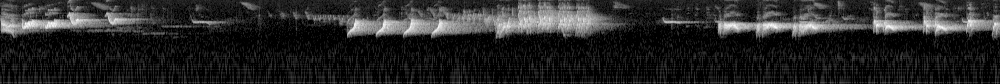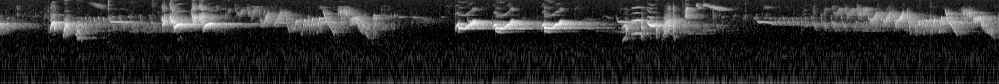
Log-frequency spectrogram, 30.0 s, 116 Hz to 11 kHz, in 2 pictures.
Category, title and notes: Sound effects > Animals
Beautiful birdsong 3
ambience, background, birds, birdsong, calm, environmental, European-forest, field-recording, forest, natural, nature, outdoor, peaceful, Poland, rural, singing, soundscape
